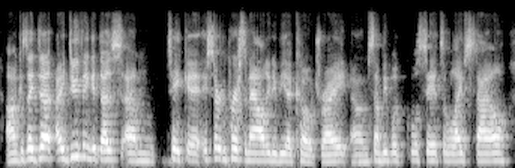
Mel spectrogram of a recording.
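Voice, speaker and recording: A woman from Hawaii, a head college softball coach, answering interview questions in an earnest, steady way with frequent fillers. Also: lowish voice, brisk.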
